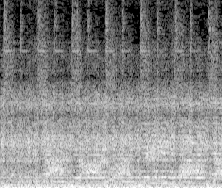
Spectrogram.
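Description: Black/thrash metal band playing at full volume: distorted electric guitars over fast, even drumming.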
